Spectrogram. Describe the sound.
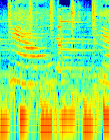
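Sliding guitar glissandos whine and bend like a yowling cat, repeating several times over a steady, bouncing bass pulse in a lively, upbeat tune.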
